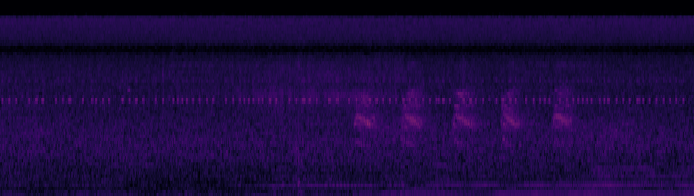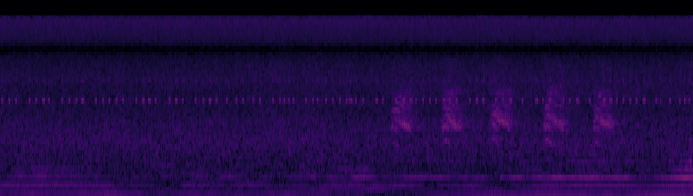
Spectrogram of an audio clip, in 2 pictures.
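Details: Hoverfly recorded in the Berggarten in Hanover, Germany: a low, steady hum with stacked tonal bands runs through the recording. Faint short chirps repeat in two bursts, early and late, over a quiet garden background.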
